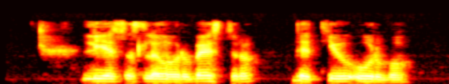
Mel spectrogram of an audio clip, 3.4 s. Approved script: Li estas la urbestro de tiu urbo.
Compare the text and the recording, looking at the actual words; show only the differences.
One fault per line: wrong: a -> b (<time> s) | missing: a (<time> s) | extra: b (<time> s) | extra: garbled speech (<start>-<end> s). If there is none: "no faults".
no faults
